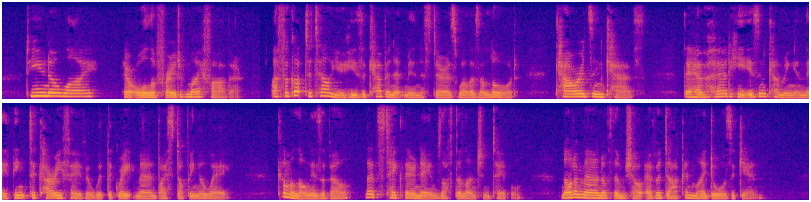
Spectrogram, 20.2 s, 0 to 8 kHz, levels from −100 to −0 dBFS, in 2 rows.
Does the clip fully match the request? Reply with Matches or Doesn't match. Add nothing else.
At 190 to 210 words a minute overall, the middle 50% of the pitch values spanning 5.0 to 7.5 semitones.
Doesn't match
